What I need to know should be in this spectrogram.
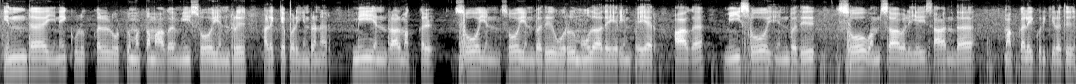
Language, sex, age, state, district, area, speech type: Tamil, male, 18-30, Tamil Nadu, Sivaganga, rural, read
